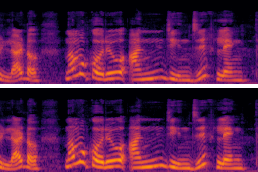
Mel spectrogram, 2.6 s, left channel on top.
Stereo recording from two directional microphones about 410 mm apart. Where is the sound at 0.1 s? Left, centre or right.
Centre.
